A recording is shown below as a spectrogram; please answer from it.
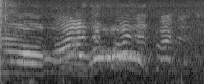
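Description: Several children yelling and cheering at once, their high excited voices overlapping.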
